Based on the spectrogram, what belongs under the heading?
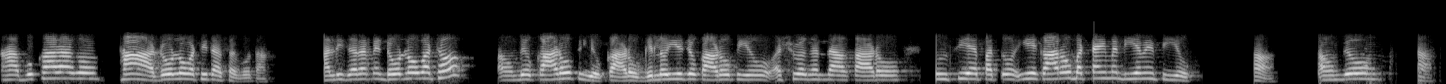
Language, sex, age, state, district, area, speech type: Sindhi, female, 60+, Maharashtra, Thane, urban, conversation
